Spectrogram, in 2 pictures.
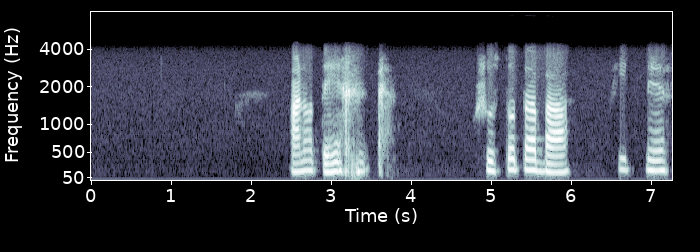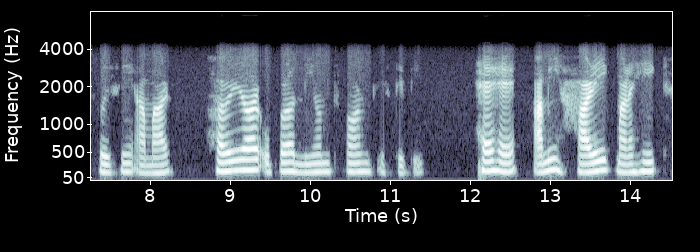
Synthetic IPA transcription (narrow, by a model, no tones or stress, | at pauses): anɔt̪e | sust̪ʰɔt̪aba | pʰiʈ̚neshojsɛ̃ʔa̰maɹ | hɔɹiɹaɹʔṵpɔɹɔnijɔnt̪ɾɔnist̪ʰit̪i | hɛɦɛ | a̰mihaɹik̚manoɦik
